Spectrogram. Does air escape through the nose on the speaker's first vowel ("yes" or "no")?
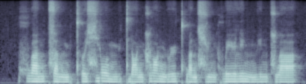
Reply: no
